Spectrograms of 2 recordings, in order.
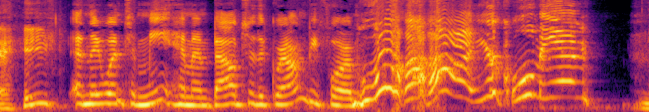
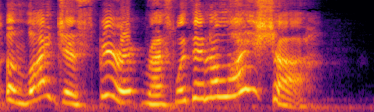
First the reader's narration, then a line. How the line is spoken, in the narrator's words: the group of prophets from Jericho exclaimed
